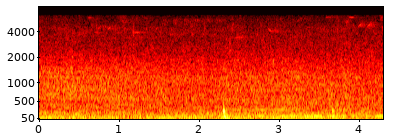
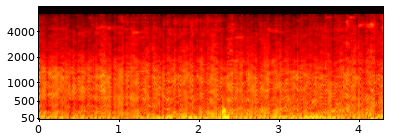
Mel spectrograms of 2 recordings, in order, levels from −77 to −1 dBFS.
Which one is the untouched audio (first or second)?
first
